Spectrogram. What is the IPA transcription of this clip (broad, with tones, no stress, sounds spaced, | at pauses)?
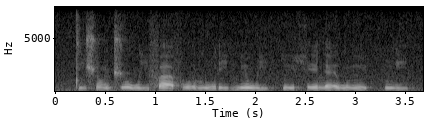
t i˧ ʃ ɔ̃˨ d͡ʒ o˧ w i˦ f a˦˨ f o˨ l u˨˦ ɾ i˦ b ĩ˦ w i˦˨ k ĩ˨˦ h e˧ l ɛ˧ w ĩ˧ | n i˦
